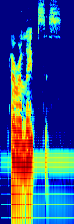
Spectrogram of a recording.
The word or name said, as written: paraleipsis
